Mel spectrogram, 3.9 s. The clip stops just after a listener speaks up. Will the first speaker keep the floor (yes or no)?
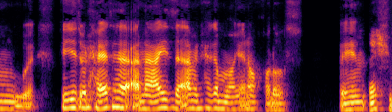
no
